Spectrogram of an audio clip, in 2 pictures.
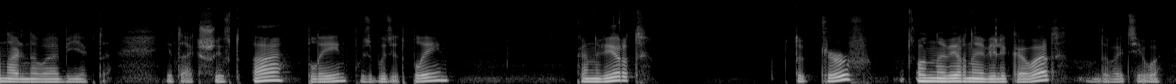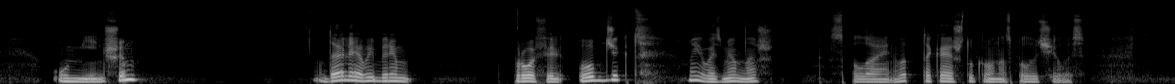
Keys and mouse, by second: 5.4-8.2 right drag, 8.5-8.8 middle drag, 10.1 alt+middle click, 13.1-15.4 middle drag, 15.4 click, 20.2-21.2 alt+middle drag, 21.4-21.9 ctrl+alt+middle drag, 22.2-22.5 middle drag.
